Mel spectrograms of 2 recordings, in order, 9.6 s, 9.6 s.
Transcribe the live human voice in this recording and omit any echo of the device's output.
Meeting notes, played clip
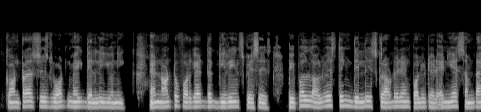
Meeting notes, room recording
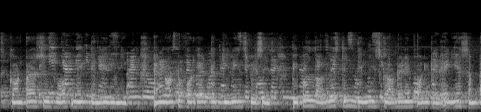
the heat can be intense and uh, i also remember one time i stepped out at noon and felt like the sun was setting right above my head

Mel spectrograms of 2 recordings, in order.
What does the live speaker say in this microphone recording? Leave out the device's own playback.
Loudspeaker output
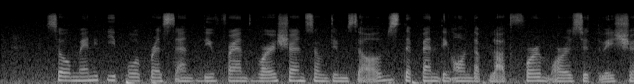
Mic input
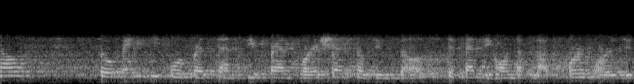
none

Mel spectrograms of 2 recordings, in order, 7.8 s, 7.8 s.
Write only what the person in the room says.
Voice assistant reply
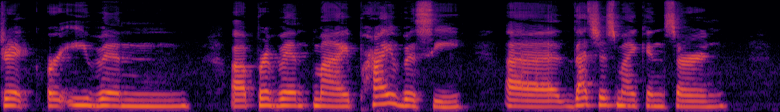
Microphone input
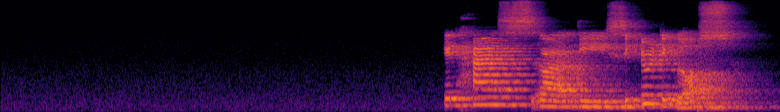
it has uh, the security clause

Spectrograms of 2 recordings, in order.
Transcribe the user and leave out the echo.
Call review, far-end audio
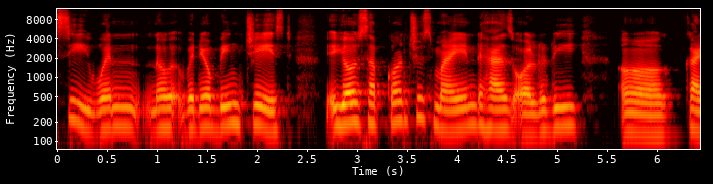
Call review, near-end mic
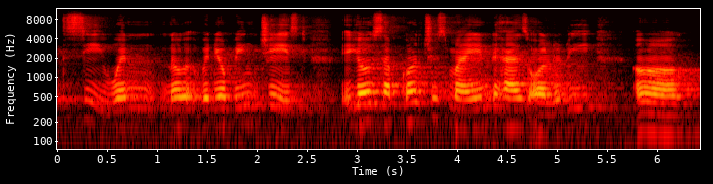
none

